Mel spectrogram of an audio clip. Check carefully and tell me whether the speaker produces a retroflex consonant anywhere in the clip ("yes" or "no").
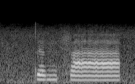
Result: no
